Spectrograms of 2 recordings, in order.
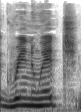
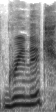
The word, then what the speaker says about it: Greenwich: C'est le Daily Mail qui nous explique qu'il y a une université là-bas, Greenwich, Greenwich, pardon, on prononce pas le W, je pense, euh, qui a ajouté des traum avertissements.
